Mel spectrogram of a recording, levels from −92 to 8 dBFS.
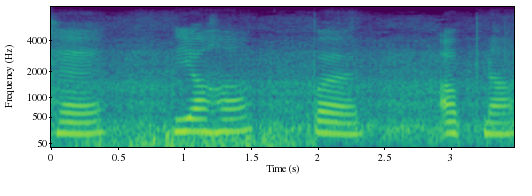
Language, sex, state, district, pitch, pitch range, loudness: Hindi, female, Chandigarh, Chandigarh, 205 Hz, 195-230 Hz, -15 LUFS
